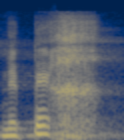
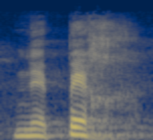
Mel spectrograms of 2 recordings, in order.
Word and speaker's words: nepesh: Nepesh se pronuncia en el hebreo como J-L-S-H, es nepej, nepej. Por eso el Espíritu Santo se pronuncia Ruach, se escribe Ruach, CH, Ruach el Kadosh. Entonces la SH se pronuncia como J en el hebreo.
